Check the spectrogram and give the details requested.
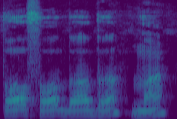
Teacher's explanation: इनके उच्चारण में दोनों ओंठों द्वारा अवरोध होता है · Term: ओष्ठ व्यंजन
